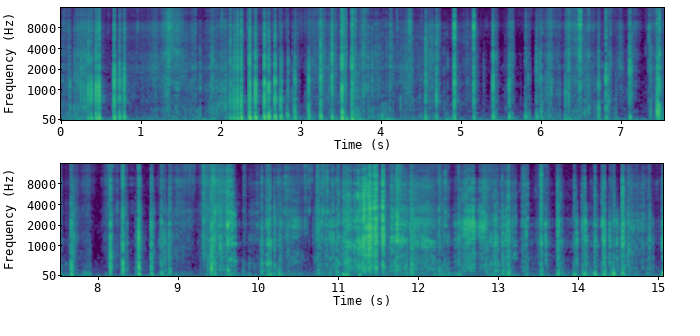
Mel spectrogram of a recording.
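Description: Long nails scratch and tap the sides of a small, hollow, printed white-and-red skincare paperboard box while the hands grip it. The result is a dense run of sharp, dry clicks and crinkly, papery scratching with a bright edge. Every tap dies away almost instantly.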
